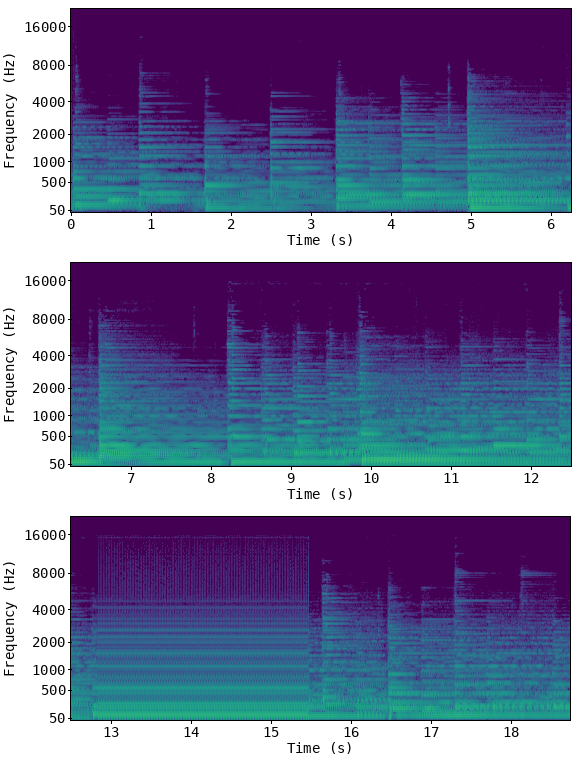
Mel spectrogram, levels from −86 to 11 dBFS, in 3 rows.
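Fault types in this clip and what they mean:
System hang loop: The system froze while the sound hardware kept replaying one 20 ms stretch of audio. From 12.84 to 15.46 s it repeats 131 times. At 50 repeats per second, this becomes a steady 50 Hz buzz.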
